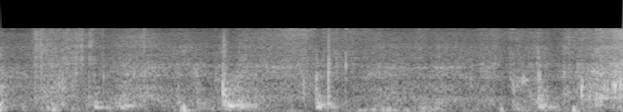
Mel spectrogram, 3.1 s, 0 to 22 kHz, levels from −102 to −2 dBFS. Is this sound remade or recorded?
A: remade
